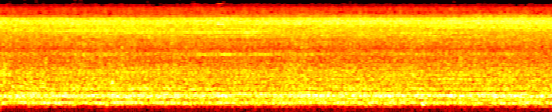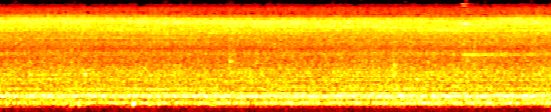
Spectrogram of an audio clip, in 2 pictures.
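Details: On a hot day, Japanese honey bees keep up fanning behaviour: a continuous low, humming drone with faint flickers of individual wingbeats, beneath a persistent high-pitched hiss band.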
